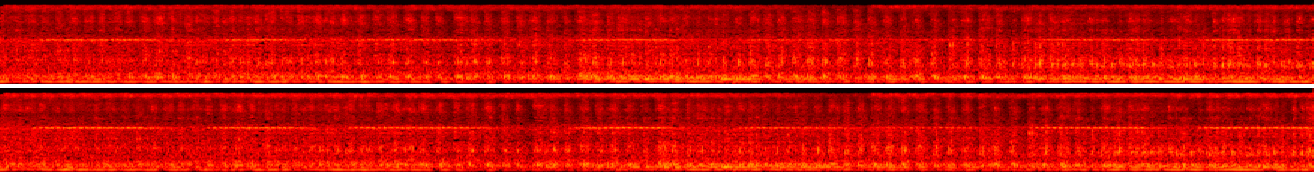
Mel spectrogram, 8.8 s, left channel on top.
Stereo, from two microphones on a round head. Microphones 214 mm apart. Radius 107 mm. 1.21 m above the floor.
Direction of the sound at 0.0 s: 10° right (ahead or behind).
